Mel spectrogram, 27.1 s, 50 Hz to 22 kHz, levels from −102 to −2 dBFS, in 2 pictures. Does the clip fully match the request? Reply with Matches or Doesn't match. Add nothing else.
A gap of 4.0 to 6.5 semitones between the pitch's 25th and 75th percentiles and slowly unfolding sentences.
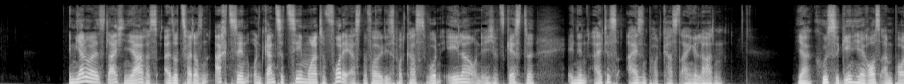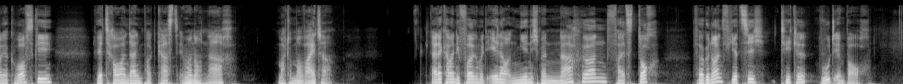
Doesn't match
